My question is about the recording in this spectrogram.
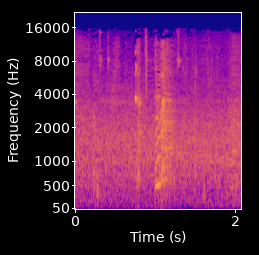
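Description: Belgian Malinois detection dog giving a brief whimper about a second in.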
